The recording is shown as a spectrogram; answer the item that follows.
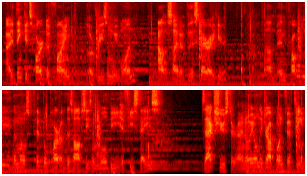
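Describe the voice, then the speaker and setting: A man with a stuffy, congested nose, casually talking through a football video game on a live stream, rambling with plenty of fillers. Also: medium pitch. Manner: relaxed, rambling, many fillers. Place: home streaming setup with green screen. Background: background music.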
